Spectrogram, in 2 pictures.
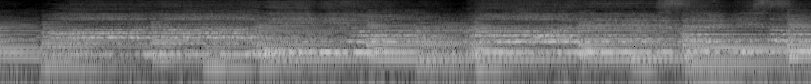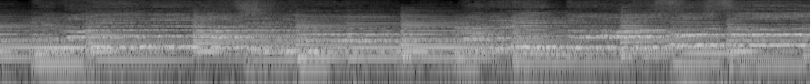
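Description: Women's church choir singing an anthem in Korean, sustained sung lines that grow a little louder toward the end.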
